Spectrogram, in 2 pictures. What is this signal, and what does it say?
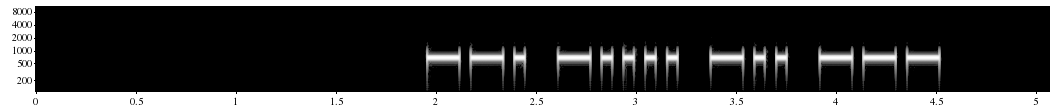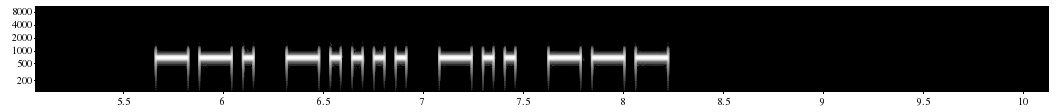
Morse code, heard as a keyed tone, about 21 wpm, 700 Hz. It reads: G6DO G6DO
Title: DXCC-100 Call Signs - 4 Characters - Repeated 2x - 22wpm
